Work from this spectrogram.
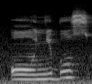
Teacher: a sílaba tônica é a antepenúltima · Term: proparoxítonas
